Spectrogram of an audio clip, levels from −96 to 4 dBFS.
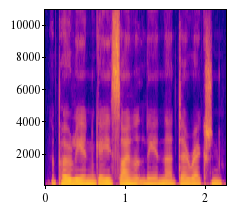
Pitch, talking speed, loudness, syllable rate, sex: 180 Hz, 160 wpm, -16 LUFS, 5.7 syllables/s, female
